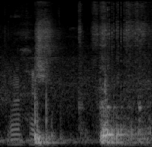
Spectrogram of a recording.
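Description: Handling noises as a motorcycle seat is picked up and moved, with a couple of louder knocks or rubs, and brief wordless vocal sounds from a man.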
